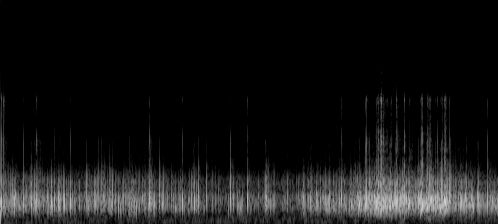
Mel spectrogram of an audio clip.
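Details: Handheld fetal Doppler over the placenta in pregnancy: muffled, rushing whoosh with crackly static, swelling louder toward the end; placental blood flow (placental souffle), a normal finding.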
